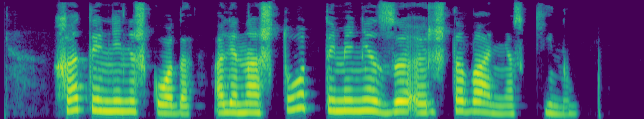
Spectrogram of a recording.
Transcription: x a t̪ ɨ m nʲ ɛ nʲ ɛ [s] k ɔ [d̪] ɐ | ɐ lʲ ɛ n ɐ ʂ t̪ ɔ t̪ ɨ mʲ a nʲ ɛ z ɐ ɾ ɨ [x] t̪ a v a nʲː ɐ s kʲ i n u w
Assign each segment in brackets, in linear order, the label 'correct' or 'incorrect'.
incorrect, correct, incorrect

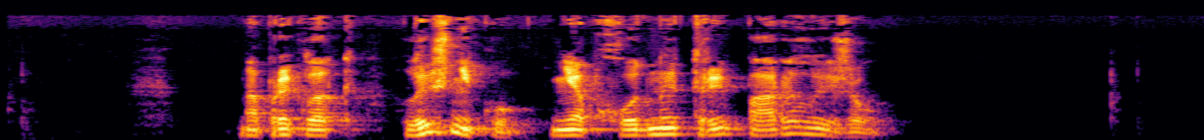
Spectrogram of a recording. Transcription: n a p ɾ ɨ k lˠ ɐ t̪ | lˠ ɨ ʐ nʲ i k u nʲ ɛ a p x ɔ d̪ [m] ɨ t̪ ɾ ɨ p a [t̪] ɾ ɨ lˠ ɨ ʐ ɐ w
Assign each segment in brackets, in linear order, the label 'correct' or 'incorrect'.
incorrect, incorrect

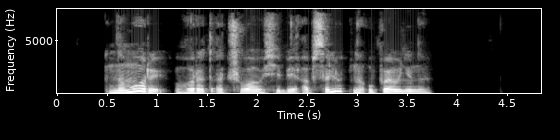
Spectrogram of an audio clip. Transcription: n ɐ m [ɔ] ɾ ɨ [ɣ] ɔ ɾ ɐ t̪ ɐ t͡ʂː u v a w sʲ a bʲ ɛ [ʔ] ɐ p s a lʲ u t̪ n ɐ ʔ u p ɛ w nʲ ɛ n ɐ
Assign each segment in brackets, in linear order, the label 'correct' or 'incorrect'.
correct, correct, correct

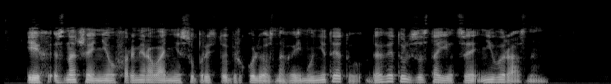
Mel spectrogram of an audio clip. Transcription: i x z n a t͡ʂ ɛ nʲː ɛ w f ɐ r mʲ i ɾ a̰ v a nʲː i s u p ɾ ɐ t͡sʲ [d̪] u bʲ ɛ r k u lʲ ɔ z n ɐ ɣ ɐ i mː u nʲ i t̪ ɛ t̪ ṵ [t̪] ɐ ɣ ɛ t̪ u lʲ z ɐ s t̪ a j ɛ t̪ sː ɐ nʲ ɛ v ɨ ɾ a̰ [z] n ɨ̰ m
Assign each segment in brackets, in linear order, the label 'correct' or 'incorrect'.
incorrect, incorrect, correct

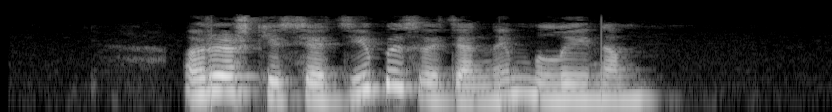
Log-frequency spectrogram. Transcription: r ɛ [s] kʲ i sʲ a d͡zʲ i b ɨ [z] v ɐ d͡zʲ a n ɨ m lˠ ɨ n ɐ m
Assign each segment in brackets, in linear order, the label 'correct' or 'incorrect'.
incorrect, correct

